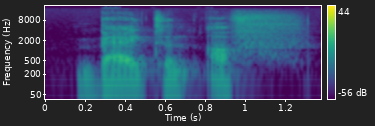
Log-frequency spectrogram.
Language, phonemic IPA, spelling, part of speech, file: Dutch, /ˈbɛitə(n) ˈɑf/, bijten af, verb, Nl-bijten af.ogg
- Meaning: inflection of afbijten: 1. plural present indicative 2. plural present subjunctive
